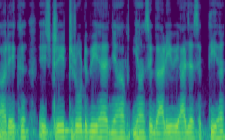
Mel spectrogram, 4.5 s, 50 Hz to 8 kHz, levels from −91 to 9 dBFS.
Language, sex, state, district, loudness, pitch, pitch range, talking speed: Hindi, male, Bihar, West Champaran, -14 LUFS, 120 Hz, 115-125 Hz, 200 wpm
